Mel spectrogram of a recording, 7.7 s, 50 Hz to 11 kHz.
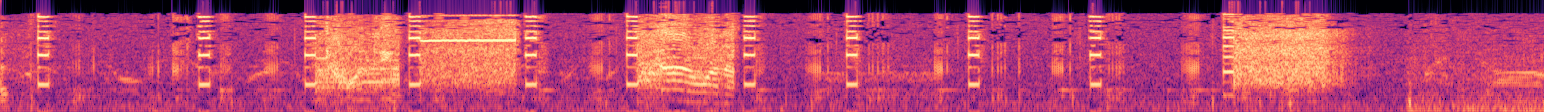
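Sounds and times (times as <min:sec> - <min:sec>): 
speech: 0:00.0 - 0:00.3
hissy radio static: 0:00.0 - 0:07.7
short low-pitched beeps over a radio receiver: 0:01.0 - 0:06.2.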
